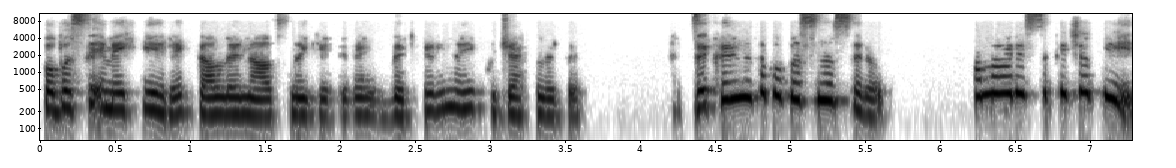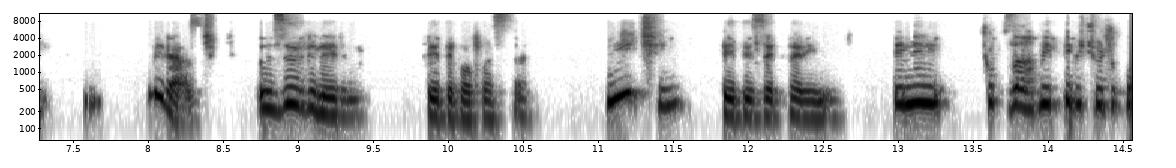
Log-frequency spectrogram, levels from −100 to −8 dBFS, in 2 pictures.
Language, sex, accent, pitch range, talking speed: Turkish, female, native, 185-295 Hz, 120 wpm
